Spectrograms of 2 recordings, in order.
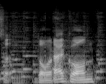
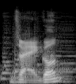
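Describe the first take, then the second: First: An extra vowel follows the first consonant. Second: The first consonants join with no vowel. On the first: This is the Japanese loanword form. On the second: This is the original English form.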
